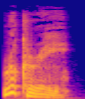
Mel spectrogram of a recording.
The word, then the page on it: rookery: British English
